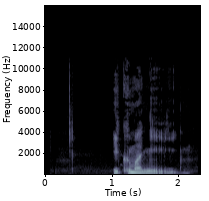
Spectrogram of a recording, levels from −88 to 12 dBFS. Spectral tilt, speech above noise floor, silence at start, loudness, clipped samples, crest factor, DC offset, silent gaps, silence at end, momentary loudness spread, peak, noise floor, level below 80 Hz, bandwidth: -6.5 dB/octave; 42 dB; 1.05 s; -30 LUFS; under 0.1%; 22 dB; under 0.1%; none; 0.15 s; 25 LU; -12 dBFS; -73 dBFS; -64 dBFS; 10.5 kHz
